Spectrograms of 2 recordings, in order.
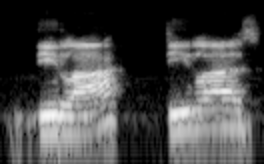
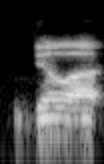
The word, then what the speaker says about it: Dila: And I'll be mispronouncing her name to myself, and it's Dila's Guppies. I was pronouncing it like Dilla or something else anyways. But I heard her pronounce it the other day, or this morning, and I realized I've been pronouncing it wrong.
